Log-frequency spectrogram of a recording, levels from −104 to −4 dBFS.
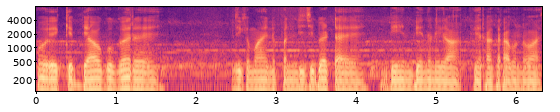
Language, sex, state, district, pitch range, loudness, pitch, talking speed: Marwari, male, Rajasthan, Nagaur, 95-100 Hz, -16 LUFS, 100 Hz, 160 wpm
